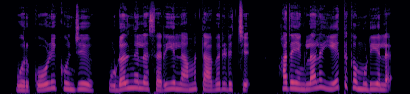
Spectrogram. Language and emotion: Tamil, sad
